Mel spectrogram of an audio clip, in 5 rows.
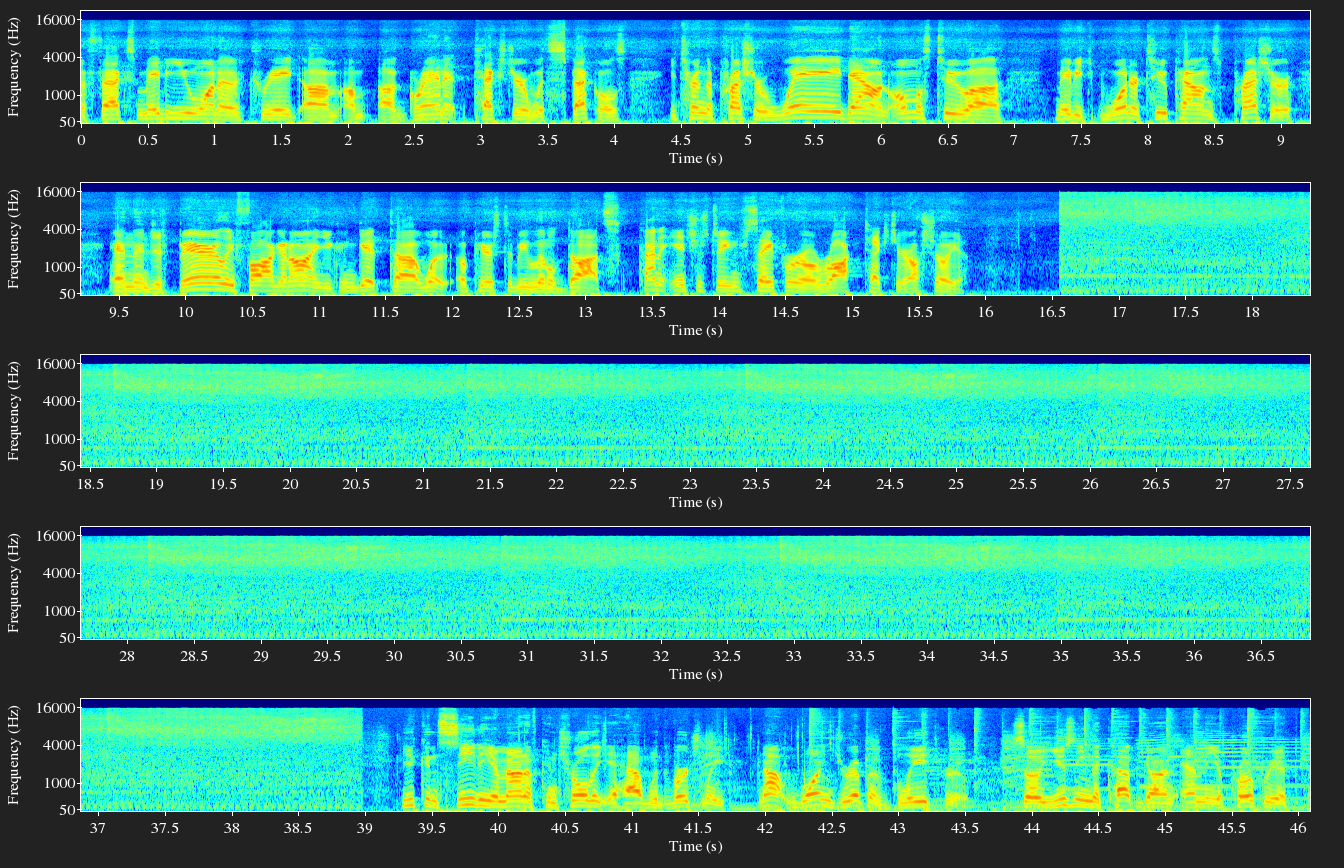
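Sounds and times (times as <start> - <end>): spray gun air supply hissing: 16.6 - 39.0.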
